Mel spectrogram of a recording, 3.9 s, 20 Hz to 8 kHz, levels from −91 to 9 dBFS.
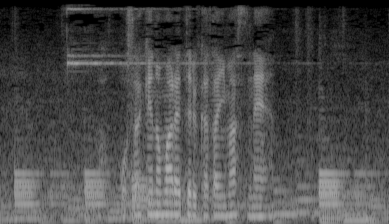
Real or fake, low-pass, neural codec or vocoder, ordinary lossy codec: real; 7.2 kHz; none; AAC, 32 kbps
